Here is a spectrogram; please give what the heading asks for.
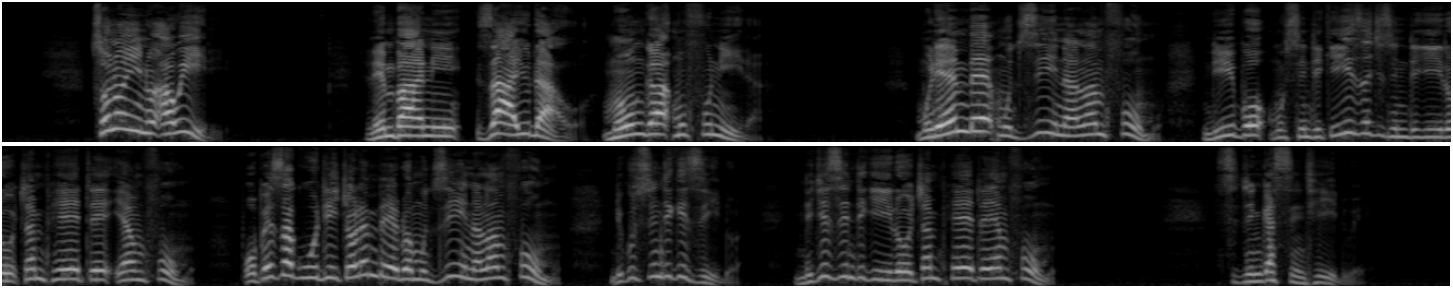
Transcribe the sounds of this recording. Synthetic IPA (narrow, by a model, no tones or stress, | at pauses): t͡sɔnɔinuawiɾḭ | lɛmbanizaːjuɗa̰wɔ | mɔŋɡamufunḭːɾa̰ | mulɛmbɛmud͡zinalaɱfumu | ndip̬ɔmusindikizɛt͡ʃizindikiɾɔt͡ʃampʰɛtɛjaɱfumu | pɔpɛzak̬ut̬it͡ʃɔlɛmbɛɗwamud͡zinalaɱfumu | ndik̬usindik̬izḭɗwa | ndit͡ʃizindik̬iɾɔt͡ʃampʰɛtɛjaɱfumu | sitiŋɡasintʰiːɗwɛ̰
